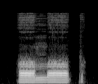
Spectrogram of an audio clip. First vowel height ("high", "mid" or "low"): mid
